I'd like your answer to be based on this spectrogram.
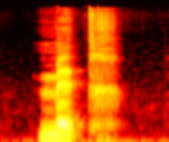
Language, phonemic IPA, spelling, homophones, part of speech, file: French, /mɛtʁ/, mètres, maître / maîtres / mètre / mettre, noun, LL-Q150 (fra)-mètres.wav
- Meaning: plural of mètre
